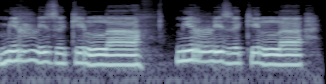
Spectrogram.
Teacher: Dan contoh yang ketiga yaitu nun mati bertemu dengan ro pada lafadz mir rizqillah, mir rizqillah. Jadi dimasukkan suara nun mati tersebut kepada huruf ro sesudahnya nun mati tersebut, mir rizqillah.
